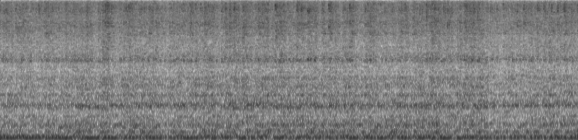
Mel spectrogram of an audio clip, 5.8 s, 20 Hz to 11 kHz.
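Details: Car "Fancy" after a 6.2 LS swap replacing a 406 SBC with an out-of-balance Scat crank: deep, steady V8 idle with an even lumpy beat and no misses, knocks or hunting.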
